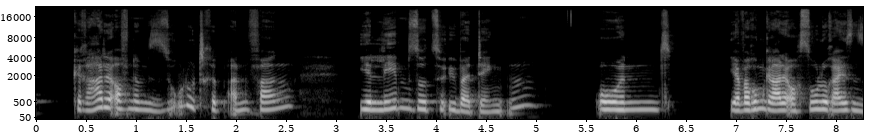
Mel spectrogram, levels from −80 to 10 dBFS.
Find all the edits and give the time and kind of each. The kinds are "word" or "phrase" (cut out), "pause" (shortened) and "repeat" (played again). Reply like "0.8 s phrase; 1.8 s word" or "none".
none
